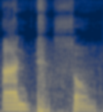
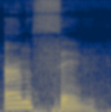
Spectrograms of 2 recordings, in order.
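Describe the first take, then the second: First: The word is said with a D sound. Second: The word is said without a D sound. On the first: The speaker calls it wrong. "not and some" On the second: The speaker calls it right. "The D in this word is silent"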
